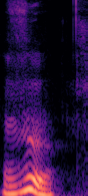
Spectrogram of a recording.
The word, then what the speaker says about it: vous: example take the word vous it is spelled V o us but we don't pronounce the S at the end and yes this is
